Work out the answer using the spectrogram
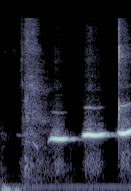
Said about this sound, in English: Oh man, I hear the whistle. It must be the Globetrotters. No, young boy, it's the Monk Trotters.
